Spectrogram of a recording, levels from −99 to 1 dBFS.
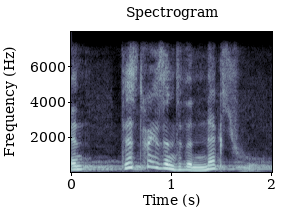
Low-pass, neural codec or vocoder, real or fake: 7.2 kHz; codec, 16 kHz, 4 kbps, FreqCodec, larger model; fake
